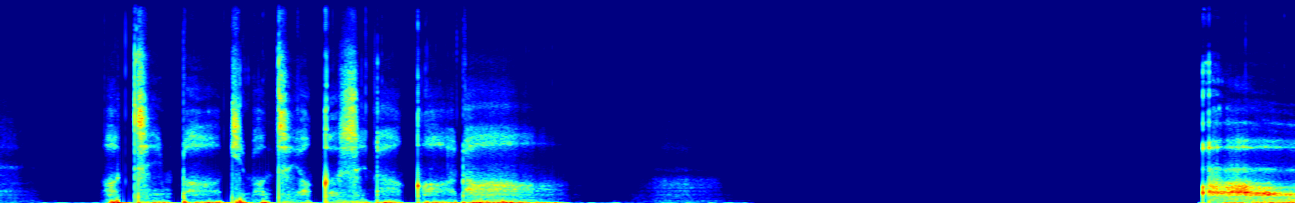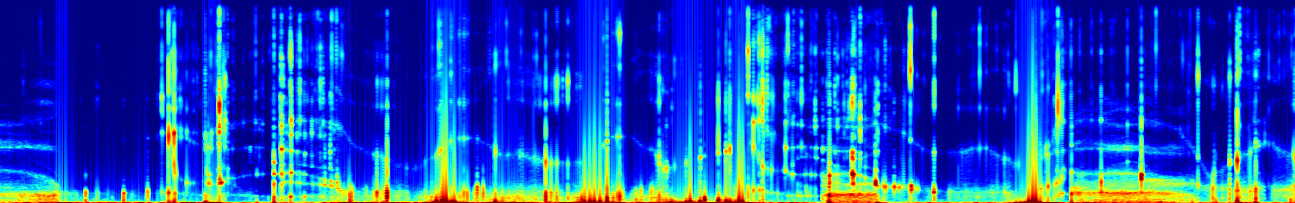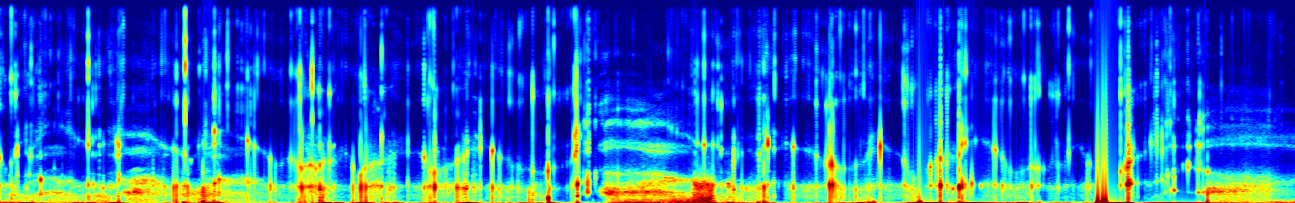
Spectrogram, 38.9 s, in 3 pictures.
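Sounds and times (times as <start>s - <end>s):
ear licking ASMR with binaural microphone: 13.8s - 38.8s.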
